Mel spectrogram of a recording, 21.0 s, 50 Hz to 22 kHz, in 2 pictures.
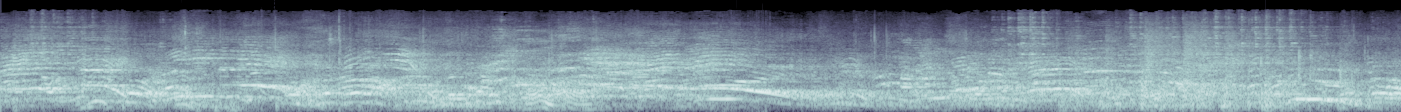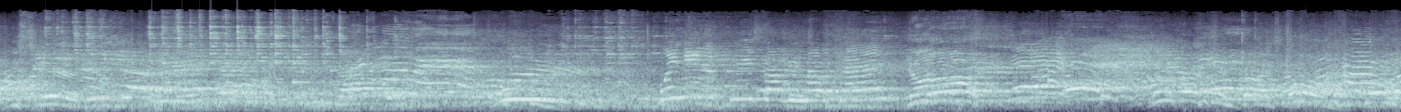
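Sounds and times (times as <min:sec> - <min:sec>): crowd shouting: 0:00.0 - 0:21.0.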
